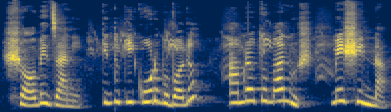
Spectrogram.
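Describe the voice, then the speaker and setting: A woman playing a put-upon young daughter-in-law in a cartoon, expressive and sharp-tongued, prone to sarcastic complaint. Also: very high voice, normal speed, muffled recording. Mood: aggrieved, sharp. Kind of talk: cartoon voice acting, fairy-tale drama.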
